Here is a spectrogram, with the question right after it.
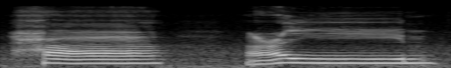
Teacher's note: ये दोनों हरूफ हलक के दरमियान वाले हिस्से से अदा होता है।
